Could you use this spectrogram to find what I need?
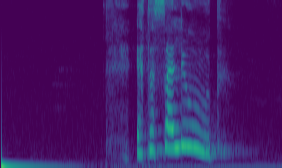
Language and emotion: Russian, positive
